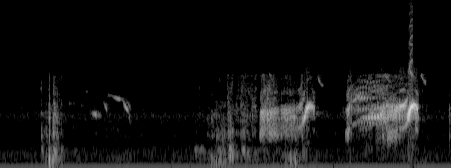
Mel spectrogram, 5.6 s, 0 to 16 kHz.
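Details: Common starling song at a nest box in Théding on 10 March 2023: a sharp click and a few thin, short whistles, then two harsh, wheezy, grating phrases of about a second each.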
